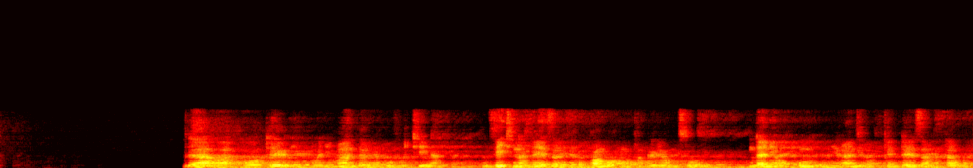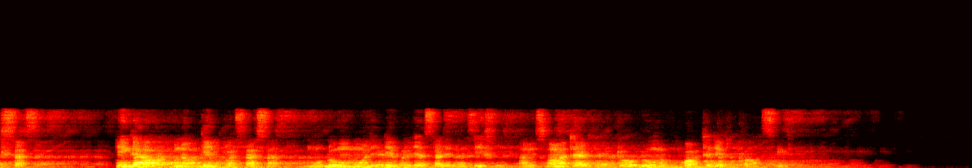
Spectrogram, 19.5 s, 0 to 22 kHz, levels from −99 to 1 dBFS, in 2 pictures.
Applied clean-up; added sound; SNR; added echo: none; none; none; reverberation time 2.0 s.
